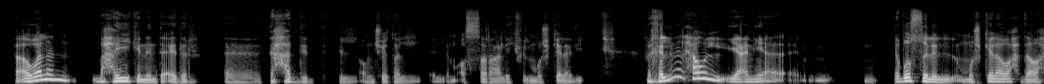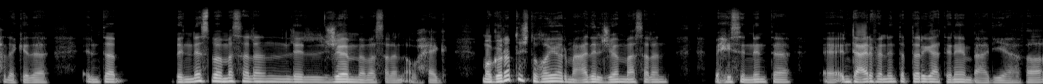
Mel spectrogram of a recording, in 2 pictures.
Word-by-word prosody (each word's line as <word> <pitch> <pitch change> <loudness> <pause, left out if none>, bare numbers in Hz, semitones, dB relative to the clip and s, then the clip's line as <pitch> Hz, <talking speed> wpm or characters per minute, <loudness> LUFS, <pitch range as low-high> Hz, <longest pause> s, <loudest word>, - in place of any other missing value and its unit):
فأولًا 200 +4 +6 0.2
باحييك 140 +2 +4
إن 105 - +3
أنت 105 +1 -1
قادر 105 +1 -3 0.2
آآ، 95 -1 -10
تحدِّد 100 -7 -1 0.3
الأنشطة 100 +1 -8
ال 95 0 -10
اللي - - -15
مأثَّرة 105 -2 -5
عليك 95 +1 -8
في - - -16
المشكلة 95 0 -5
دي. - - -12 0.6
فخلينا 205 - +4
نحاول 270 - +5
يعني 120 -1 +2
أ - - -5 0.3
ام 190 +2 -9 0.6
نبُصّ 155 +3 +5
للمشكلة 115 +2 +2
واحدة 115 -4 -1
واحدة 105 -2 -3
كده، 100 +1 -5 0.4
أنت 115 +1 -1 0.6
بالنسبة 145 +6 +2
مثلًا 135 -3 -1
للGym 115 0 +2
مثلًا 100 -1 -6
أو - - -10
حاجة، - - -8 0.3
ما 120 - +4
جرَّبتش 195 - +3
تغيّر 140 -1 +2
ميعاد 110 +2 -1
الGym 110 - -3
مثلًا، 115 -1 -2 0.5
بحيث 115 +3 -2
إن 110 +1 -1
أنت 110 -1 -3 0.3
أ 105 +3 -4
أنت 120 +1 0
عارف 125 +2 +2
إن 120 +1 0
أنت 130 0 -2
بترجع 130 -1 0
تنام 115 -1 -2
بعديها، 95 -1 -7
ف 95 - -12
115 Hz, 145 wpm, -21 LUFS, 105-130 Hz, 0.6 s, فأولًا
